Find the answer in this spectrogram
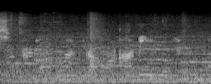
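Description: Restaurant room noise: a steady hum with faint voices in the background.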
